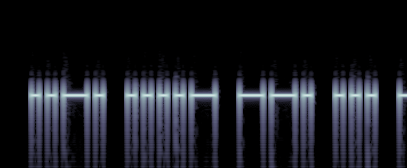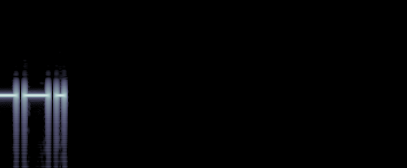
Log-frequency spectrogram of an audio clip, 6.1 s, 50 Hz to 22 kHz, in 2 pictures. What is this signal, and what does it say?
Morse code, heard as a keyed tone, about 20 wpm, 700 Hz. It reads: F4GSG
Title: DXCC-100 Call Signs - 5 Characters - Repeated 3x - 20wpm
